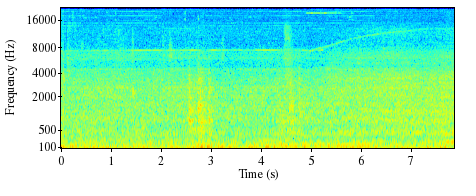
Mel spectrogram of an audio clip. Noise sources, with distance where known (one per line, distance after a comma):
engine of unclear size, far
